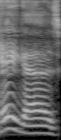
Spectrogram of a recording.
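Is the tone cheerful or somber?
cheerful. It is said in a cheerful, upbeat tone.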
